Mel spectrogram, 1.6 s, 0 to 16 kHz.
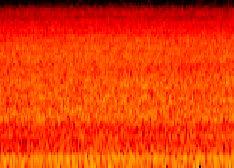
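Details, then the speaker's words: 2017 Toyota Highlander, push-to-start, running on a newly installed Start-X plug-and-play remote starter: steady, even low idle rumble with no knocks or misses; engine sounds healthy, and opening the door shuts it off as a safety feature. "she's running. So when I open this, it shuts it off. That's just safety, guys."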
